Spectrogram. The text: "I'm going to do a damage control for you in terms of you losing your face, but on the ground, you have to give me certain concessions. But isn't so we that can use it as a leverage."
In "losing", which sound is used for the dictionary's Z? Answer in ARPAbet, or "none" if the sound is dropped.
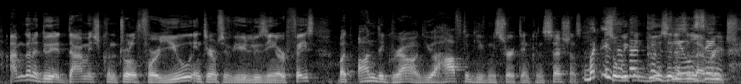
Z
